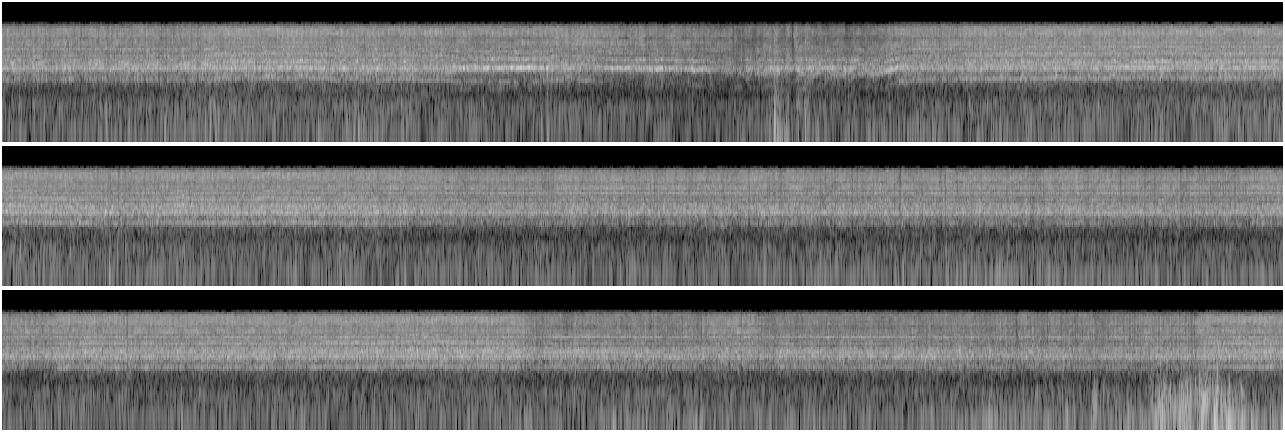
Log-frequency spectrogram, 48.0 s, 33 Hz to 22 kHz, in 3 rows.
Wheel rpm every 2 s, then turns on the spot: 160, 160, 140, 140, 120, 120, 160, 160, 160, 160, 160, 160, 160, 160, 160, 160, 160, 160, 160, 160, 160, 160, 160, 160.
none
